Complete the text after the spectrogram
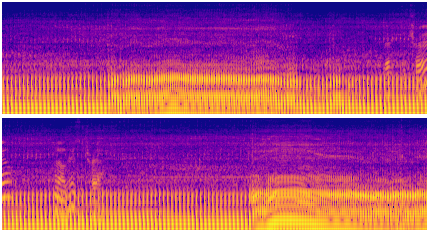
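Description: A dirt bike engine chugs steadily up close, revving hard now and then.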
